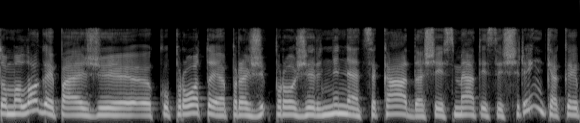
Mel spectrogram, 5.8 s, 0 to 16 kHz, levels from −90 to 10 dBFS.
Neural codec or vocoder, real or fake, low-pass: none; real; 7.2 kHz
